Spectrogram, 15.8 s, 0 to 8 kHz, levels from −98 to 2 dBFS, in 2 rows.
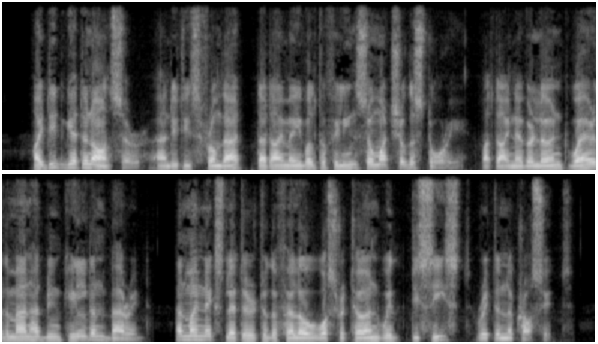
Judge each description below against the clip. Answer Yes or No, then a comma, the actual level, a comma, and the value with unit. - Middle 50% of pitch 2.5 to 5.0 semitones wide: Yes, average, 3.4 semitones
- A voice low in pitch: Yes, low, 125 Hz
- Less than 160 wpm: No, average, 180 wpm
